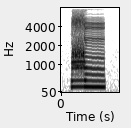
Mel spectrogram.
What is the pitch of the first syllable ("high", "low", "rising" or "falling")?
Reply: low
